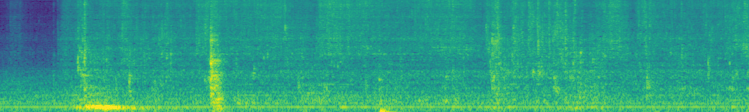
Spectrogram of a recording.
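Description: Dishes clatter and knock in a sink.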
